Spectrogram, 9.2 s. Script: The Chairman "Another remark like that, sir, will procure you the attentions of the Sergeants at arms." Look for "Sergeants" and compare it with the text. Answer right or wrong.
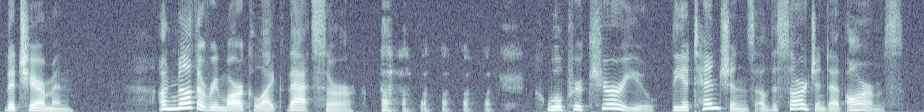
wrong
